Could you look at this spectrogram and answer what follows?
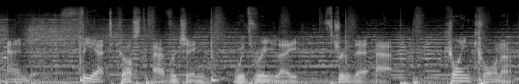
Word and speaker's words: Relai: They offer all the same services as Swan, and you can start smash buying and fiat cost averaging with Relay through their app.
